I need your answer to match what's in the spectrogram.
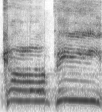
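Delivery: shrill, very high, sharp yell. Recounting calling everyone back after a practice break, yelled 'compete'. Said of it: "I just yell like that".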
